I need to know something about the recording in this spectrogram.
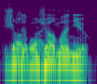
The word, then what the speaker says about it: Zhou Guanyu: How do you say his name, man? Zhou Guanyu. No, he's not French.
